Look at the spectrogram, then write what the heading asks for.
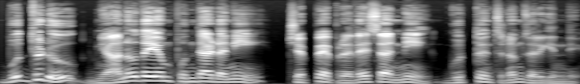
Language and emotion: Telugu, neutral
